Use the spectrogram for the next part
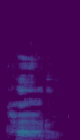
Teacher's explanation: a and o are surrounding the r that means you flip it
